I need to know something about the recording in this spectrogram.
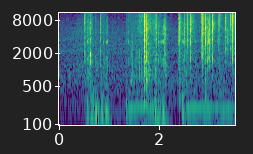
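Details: Electric typewriter after repair, which homed and gave one beep at power-on. A steady motor hum runs under quick bursts of crisp, even keystrikes with no binding or skipping; it is typing normally.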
